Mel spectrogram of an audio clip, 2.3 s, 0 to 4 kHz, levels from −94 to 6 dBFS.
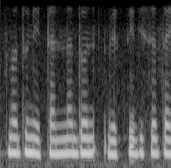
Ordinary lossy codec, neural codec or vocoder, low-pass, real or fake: none; none; 3.6 kHz; real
